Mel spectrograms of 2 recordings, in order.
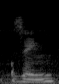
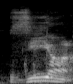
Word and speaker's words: Zeon: You go up to the door and knock on it, and Zing opens the door. Is it Zeon? Zeon. Zeon. I have been saying it wrong.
